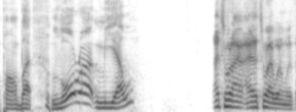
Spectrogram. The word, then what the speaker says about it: Miele: But Laura Miele. That's what I went with. I went with Mealy. So Mealy? yeah. Laura Mealy. I'll say Miele because it kind of makes an E, whatever. Laura Miele, EA's chief studios officer,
